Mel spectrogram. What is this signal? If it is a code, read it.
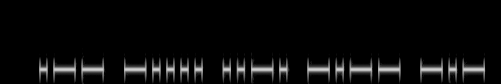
Morse code, heard as a keyed tone, about 17 wpm, 700 Hz. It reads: W6FYK
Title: USA Call Signs - 5 Characters - Repeated 2x - 17wpm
